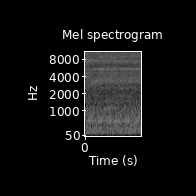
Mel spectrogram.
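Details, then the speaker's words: Steady hissing, rushing noise of a nebulizer giving hypertonic saline, the second nightly treatment of a 25-year-old with cystic fibrosis, lung function 25%, on the double lung transplant list; nebulizer running. "so this is my second treatment for the night this is my hyper cell which as I told you earlier is my uh salt"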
